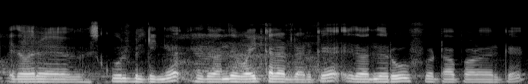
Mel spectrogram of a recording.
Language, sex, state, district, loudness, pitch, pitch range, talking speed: Tamil, male, Tamil Nadu, Nilgiris, -15 LUFS, 125 Hz, 120-130 Hz, 160 wpm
